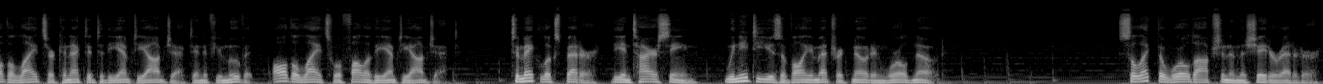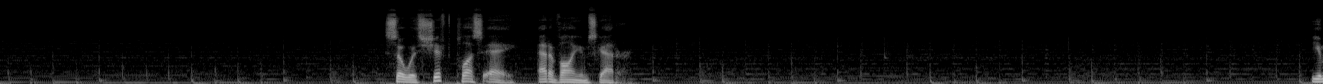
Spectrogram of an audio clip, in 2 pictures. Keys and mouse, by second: 0.2-2.7 drag, 7.8-9.5 drag, 11.2-13.0 drag, 14.4 middle click, 15.9 z, 16.3 click, 17.3 click, 18.1 click, 19.0 shift+a, 22.7 BackSpace, 24.1-25.1 drag.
